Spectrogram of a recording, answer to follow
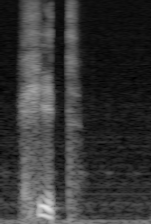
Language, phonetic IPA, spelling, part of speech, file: Polish, [xʲit], hit, noun, Pl-hit.ogg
